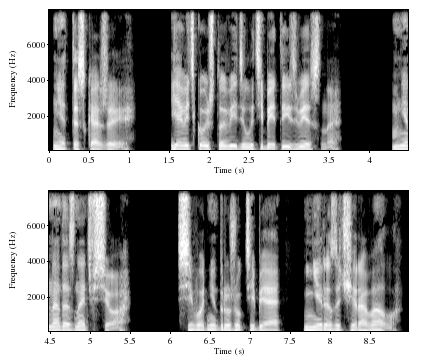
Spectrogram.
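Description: A man's voice: medium pitch, normal speed, darkish tone, no echo, clean studio sound, natural voice. A man voicing a jealous, bitter husband who accuses his wife with sarcasm, in an audiobook reading.

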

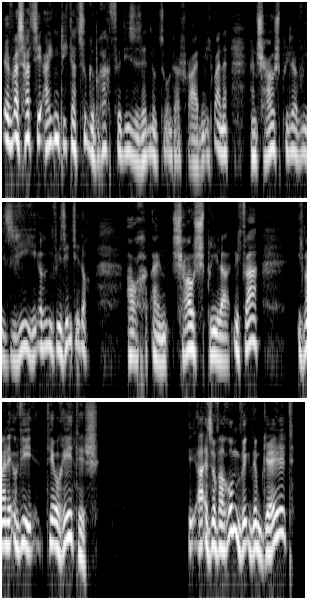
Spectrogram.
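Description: A man reading an audiobook, voicing a pushy, mocking male fellow passenger who needles without pause. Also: medium pitch, lively intonation, husky, dry recording, studio quality. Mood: needling. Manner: needling, sneering, chatty.

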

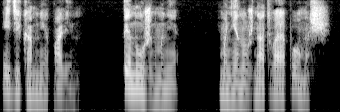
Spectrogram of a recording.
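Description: A man reading an audiobook, voicing a ghostly guardian spirit who speaks in a hushed, low, slow way. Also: animated, dry recording.

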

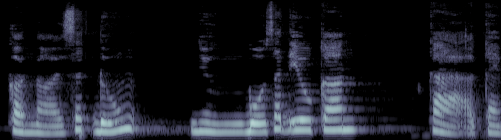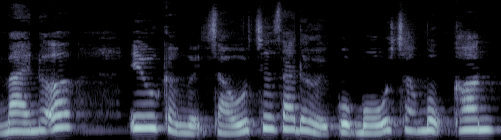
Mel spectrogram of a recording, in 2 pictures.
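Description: A remorseful older father speaks softly and tenderly to his daughter in a storybook reading, as a woman narrator reads his lines. The voice stays fairly high, close to the reader's own. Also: moderate pace, slightly rough. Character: dying father, older man, gentle and remorseful.

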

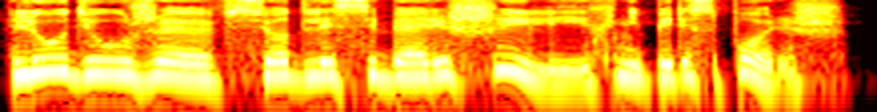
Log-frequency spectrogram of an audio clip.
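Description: A woman reading the lines of a serious male defense lawyer in an audiobook, firm and measured. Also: medium pitch, expressive, a little mellow, dry recording, studio quality, voice pushed up, close to an everyday voice. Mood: grave.

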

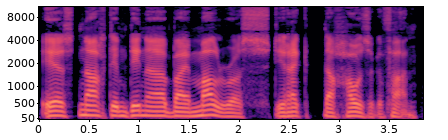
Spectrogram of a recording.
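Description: A man's voice: mid-range voice, moderate pace, clean tone, no room sound, studio quality, close to an everyday voice. A man reading the part of a stiff, reserved senior official.

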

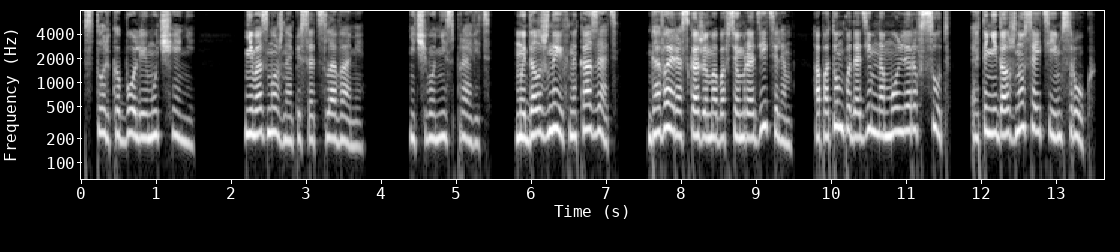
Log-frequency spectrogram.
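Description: A woman's voice: medium pitch, steady tone, normal speed, warm tone, no room sound, clean studio sound, voice pushed up, lightly acted. A woman reading an audiobook, voicing an anxious, tearful young wife in an emotional, pleading tone. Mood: distraught.

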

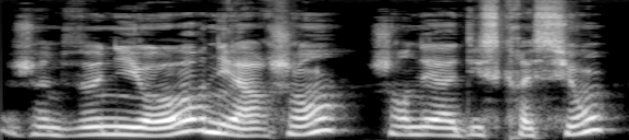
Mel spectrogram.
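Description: A woman's voice: mid-range voice, lively intonation, measured pace, dark tone, natural voice. A woman reading a storybook, voicing a confident, charming young male gardener. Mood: assured.

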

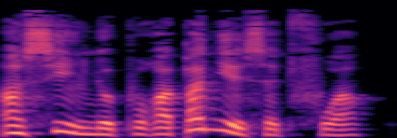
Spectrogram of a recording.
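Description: Audiobook lady cousin, prim and indignant, read by a woman, low-pitched. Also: very animated, normal speed. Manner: indignant, accusing, precise. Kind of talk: audiobook character reading.

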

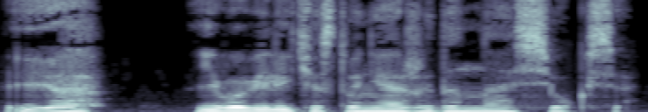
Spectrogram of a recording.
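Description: Dark-voiced woman reading a fantasy audiobook. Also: lowish voice, moderate pace, no echo, clean studio sound. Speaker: audiobook narrator. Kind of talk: first-person fantasy audiobook narration.

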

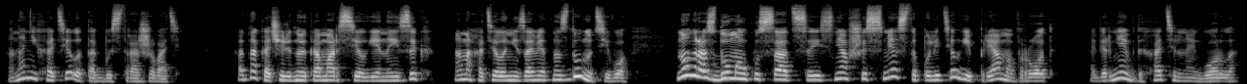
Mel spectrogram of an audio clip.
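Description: A woman narrating a story aloud in an expressive, lively reading. Her delivery follows the comic action with energy. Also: medium pitch, a little fast. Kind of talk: audiobook narration.

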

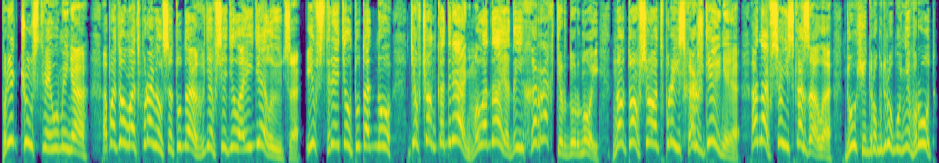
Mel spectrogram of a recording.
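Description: A squeaky, gravelly old house spirit, panicky and pleading, wildly swooping voice, dry close sound. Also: male voice, wildly swooping pitch, moderate pace, few pauses, a bit bright, no room sound, exaggerated voice. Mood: rambling. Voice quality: shrill old man's voice. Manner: frantic, pleading. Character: frantic old male bathhouse spirit.

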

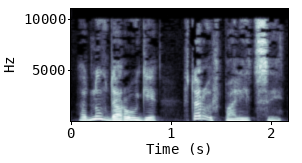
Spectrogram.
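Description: A drowsy, mumbling young man spinning lazy lies over the phone, as a woman reader puts him on. His voice sits low and dark for her, close and dry with no room sound. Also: very animated, brisk, no echo. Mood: sleepy lying. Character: tired hungover young man, evasive liar.

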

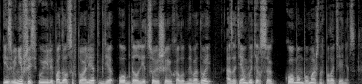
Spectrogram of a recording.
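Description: A man narrating an audiobook in a steady, wry storytelling manner. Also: sits low, brisk, few pauses, no echo, clean studio sound.

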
